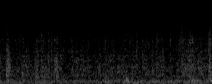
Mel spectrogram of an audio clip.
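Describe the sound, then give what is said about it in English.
Soft, steady rain falls outdoors in Southern California, a faint continuous hiss and patter with no voices and a brief low thump right at the end. “You hear the beautiful rain?”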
